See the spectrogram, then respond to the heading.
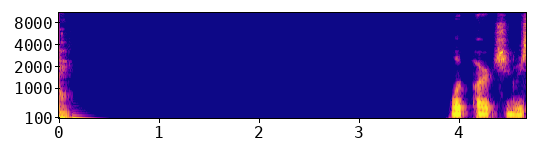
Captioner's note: long silence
